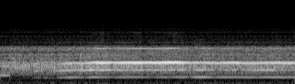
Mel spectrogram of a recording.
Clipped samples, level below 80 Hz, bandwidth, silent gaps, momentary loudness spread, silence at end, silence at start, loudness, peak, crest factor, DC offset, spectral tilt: under 0.1%; -62 dBFS; 5.2 kHz; none; 15 LU; 0 s; 0 s; -13 LUFS; -4 dBFS; 10 dB; under 0.1%; -4.5 dB/octave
